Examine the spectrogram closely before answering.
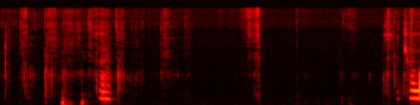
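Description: Stiff paper rustles as it is handled.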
